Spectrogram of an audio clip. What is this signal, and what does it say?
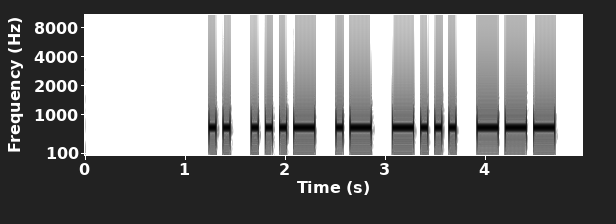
Morse code, heard as a keyed tone, about 17 wpm, 700 Hz. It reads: IVABO
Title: Code Groups - 5 Letters - 17wpm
